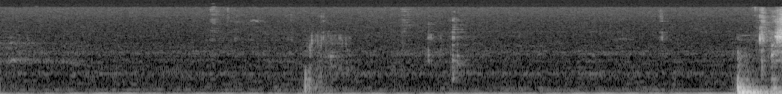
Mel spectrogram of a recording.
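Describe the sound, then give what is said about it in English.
Quiet sipping of water: a soft click and faint wet mouth noises over low background hum, then a sudden louder clunk near the end, like a glass being set down. No one speaks. “Have had to take a sip of water.”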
